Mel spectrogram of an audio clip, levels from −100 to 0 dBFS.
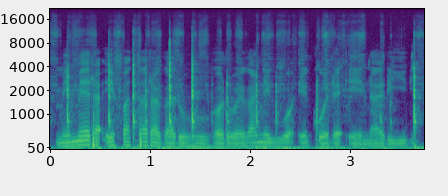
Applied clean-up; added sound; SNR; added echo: none; Writing; 1 dB; none.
